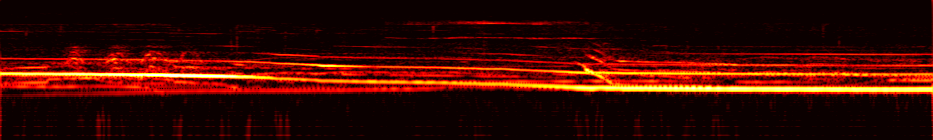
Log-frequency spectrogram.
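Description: Several wolves howl together in long, smooth, overlapping tones that slowly slide downward.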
